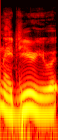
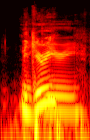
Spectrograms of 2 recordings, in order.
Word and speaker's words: nigiri: I like Nigeria better, though. I love Nigerians, too. I love Nigeria. How do you say it? Nigiri.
